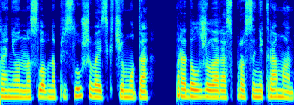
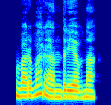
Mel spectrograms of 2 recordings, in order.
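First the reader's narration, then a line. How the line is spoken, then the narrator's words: Calm interruption. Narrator (Russian): спокойно прервала ее барыня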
